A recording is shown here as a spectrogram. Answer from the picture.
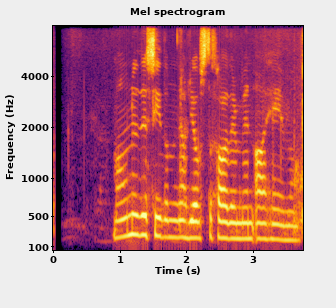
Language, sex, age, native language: Icelandic, male, 11, Icelandic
